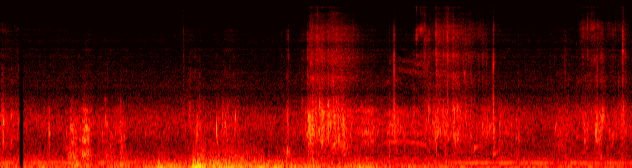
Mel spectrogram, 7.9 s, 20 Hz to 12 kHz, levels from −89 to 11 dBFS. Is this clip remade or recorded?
remade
